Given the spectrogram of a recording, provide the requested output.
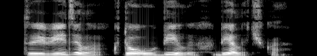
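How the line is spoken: Asked in hollow voice. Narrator (Russian): спросил глухо Богумил

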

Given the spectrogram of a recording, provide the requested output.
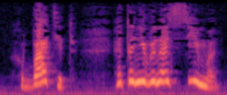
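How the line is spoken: Loud trembling voice. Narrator (Russian): произнес громко Кунерих, дрожащим голосом

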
